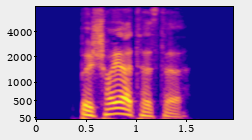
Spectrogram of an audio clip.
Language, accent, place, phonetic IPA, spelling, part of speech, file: German, Germany, Berlin, [bəˈʃɔɪ̯ɐtəstə], bescheuerteste, adjective, De-bescheuerteste.ogg
- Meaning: inflection of bescheuert: 1. strong/mixed nominative/accusative feminine singular superlative degree 2. strong nominative/accusative plural superlative degree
